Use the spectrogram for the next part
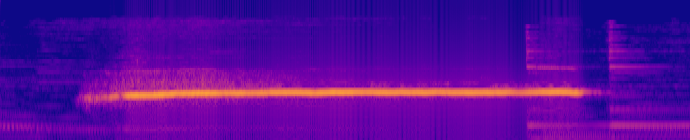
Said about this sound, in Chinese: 他不仅守护所有孩子的睡眠，还会在老师要走进教室时急促的吹响哨子。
